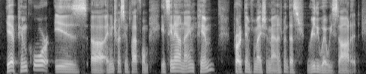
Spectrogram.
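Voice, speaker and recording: A man with an Australian accent talks at a fairly quick pace. His fairly low pitch moves in very wide swings. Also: dry, close sound with no echo, very clean recording, silent background. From Australia (rural Queensland cane farms). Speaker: software company executive. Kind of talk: interview. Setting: basement of a beer hall restaurant.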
